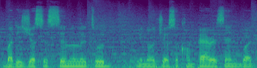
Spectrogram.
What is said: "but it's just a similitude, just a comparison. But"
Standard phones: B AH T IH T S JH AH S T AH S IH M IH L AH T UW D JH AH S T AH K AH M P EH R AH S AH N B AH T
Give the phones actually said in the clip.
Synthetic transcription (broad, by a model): B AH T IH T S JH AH S T AH S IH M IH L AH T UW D JH AH S T AH K AH M P EH R AH S AH N B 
